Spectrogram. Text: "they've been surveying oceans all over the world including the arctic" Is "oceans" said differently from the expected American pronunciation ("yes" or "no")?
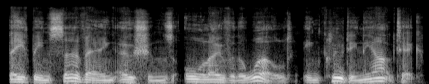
no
